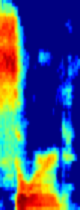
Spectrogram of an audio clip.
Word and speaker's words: sword: word here is sword we don't pronounce the w in this word it's just sword it's good all right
